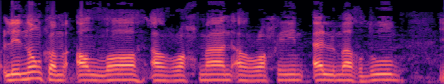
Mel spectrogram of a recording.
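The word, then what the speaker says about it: الرحيم: Et après, Ar-Rahim. Donc là, c'est pareil. Ar-Ra. Donc tu as toujours la shadda sur le Ra. Et après, Him.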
